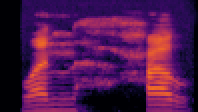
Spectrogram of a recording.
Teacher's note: نون کے اوپر قلقلہ نہیں ہونا چاہیے۔ وَانْحَرْ را ساکن ہے، آلریڈی ساکن ہے تو یہ ساکن ہی رہے گا، لیکن پر پڑا جائے گا، موٹا پڑا جائے گا۔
